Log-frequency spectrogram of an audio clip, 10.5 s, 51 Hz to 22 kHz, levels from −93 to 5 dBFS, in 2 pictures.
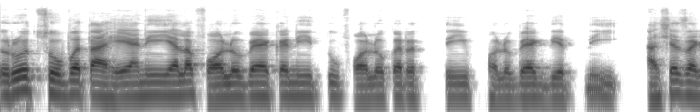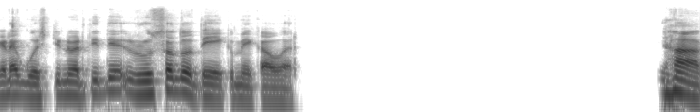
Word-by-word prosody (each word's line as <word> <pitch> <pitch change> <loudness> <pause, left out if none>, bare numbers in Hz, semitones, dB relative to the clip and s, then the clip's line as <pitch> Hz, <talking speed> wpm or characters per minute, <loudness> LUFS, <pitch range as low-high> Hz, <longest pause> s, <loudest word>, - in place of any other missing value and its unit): रोज 155 +6 +4
सोबत 140 -1 +4
आहे 115 -1 +3
आणि 125 +1 -1
याला 130 +1 +4
फॉलोबॅक 120 +2 +2
आणि 125 0 -2
तू 125 - -6
फॉलो 105 +2 -1
करत 115 0 0 0.2
नाही, 115 0 -6 0.2
फॉलो 105 +2 -5
बॅक 115 -1 0
देत 110 0 -4
नाही. - - -9 0.2
अशा 110 +6 0
सगळ्या 130 -1 +3
गोष्टींवरती 130 +3 -2
ते 160 0 +1
रुसत 140 +3 +2
होते 120 -6 +2
एकमेकांवर. 100 -2 -2 2.8
हां. - - +7
120 Hz, 130 wpm, -25 LUFS, 110-130 Hz, 2.8 s, हां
